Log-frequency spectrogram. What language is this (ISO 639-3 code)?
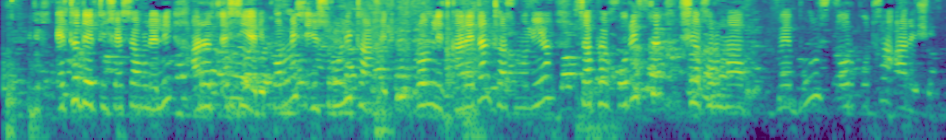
kat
